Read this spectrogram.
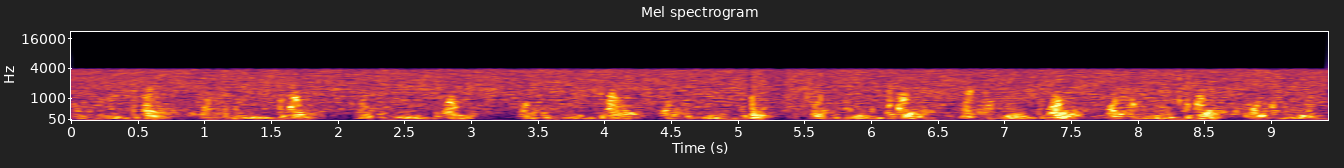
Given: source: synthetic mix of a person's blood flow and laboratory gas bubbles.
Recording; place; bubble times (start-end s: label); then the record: Doppler ultrasound of blood flow; precordium
5.61-5.65 s: bubbles
5.82-5.87 s: bubbles
5.99-6.04 s: bubbles
7.79-7.93 s: bubbles
8.13-8.39 s: bubbles
8.77-8.88 s: bubbles
9.17-9.36 s: bubbles
From the record:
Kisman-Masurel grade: 221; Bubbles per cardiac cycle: several, 3 to 8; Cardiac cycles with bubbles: 10 to 50%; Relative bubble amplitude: barely perceptible (0.100 to 0.250); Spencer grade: 2 (many but less than half of the cardiac periods contain bubble signals, singularly or in groups); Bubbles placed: only in the low amplitude regions of the cardiac cycle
